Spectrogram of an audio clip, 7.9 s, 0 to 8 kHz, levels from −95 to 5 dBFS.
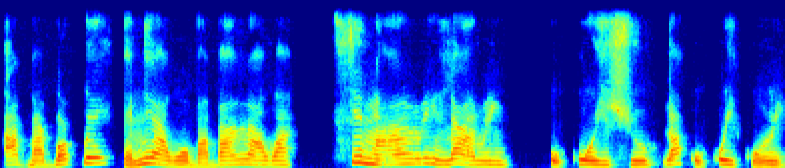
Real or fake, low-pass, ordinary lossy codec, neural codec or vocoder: fake; 7.2 kHz; none; autoencoder, 22.05 kHz, a latent of 192 numbers a frame, VITS, trained on one speaker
